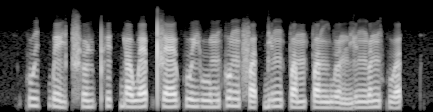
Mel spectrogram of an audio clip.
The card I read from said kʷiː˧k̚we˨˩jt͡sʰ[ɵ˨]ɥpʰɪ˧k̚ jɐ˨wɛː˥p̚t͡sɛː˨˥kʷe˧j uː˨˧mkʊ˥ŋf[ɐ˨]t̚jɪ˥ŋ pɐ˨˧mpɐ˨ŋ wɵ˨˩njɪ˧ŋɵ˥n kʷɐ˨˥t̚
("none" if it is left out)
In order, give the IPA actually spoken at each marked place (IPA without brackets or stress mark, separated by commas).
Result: ɵ˨, ɐ˨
